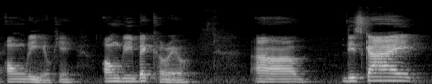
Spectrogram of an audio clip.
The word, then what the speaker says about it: Henri: All right, in 1896, the French physicist, his name is Henry, but I think it should be pronounced as Henri.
